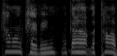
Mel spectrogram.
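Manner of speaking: very high, near-squeaky voice. Retelling a fishing friend calling Kevin to the pub, in Roger's almost squeaky voice. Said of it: "almost squeaky voice".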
